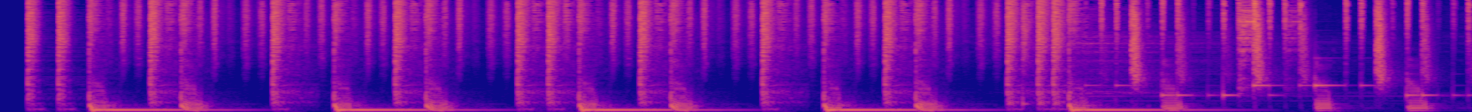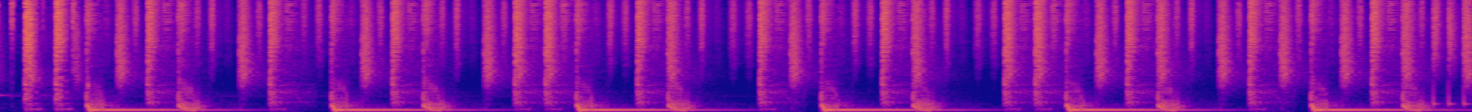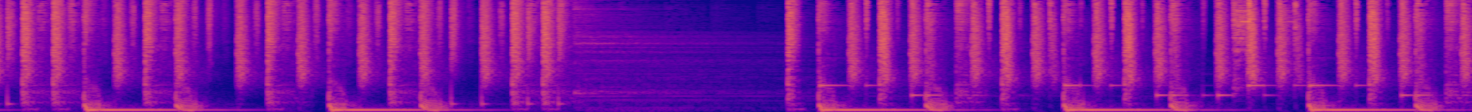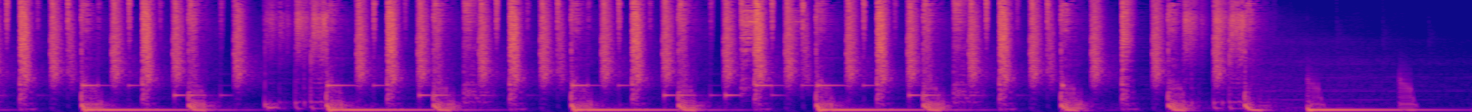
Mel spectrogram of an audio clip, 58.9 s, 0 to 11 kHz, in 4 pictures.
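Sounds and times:
drums: 0.2 - 58.2
bass: 0.9 - 2.7, 3.3 - 5.2, 5.8 - 7.6, 8.2 - 10.1, 10.7 - 12.5, 13.2 - 14.6, 15.6 - 17.4, 18.0 - 19.8, 20.5 - 22.3, 23.0 - 24.8, 25.4 - 27.2, 27.8 - 29.6, 30.3 - 32.0, 32.8 - 34.5, 37.6 - 39.3, 40.1 - 41.7, 42.5 - 44.2, 45.0 - 49.1, 49.9 - 51.6, 52.3 - 54.0, 54.8 - 58.8.

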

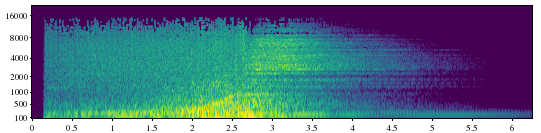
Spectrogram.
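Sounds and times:
snare drum roll: 0.2 - 4.1
impact hit: 0.2 - 4.2.

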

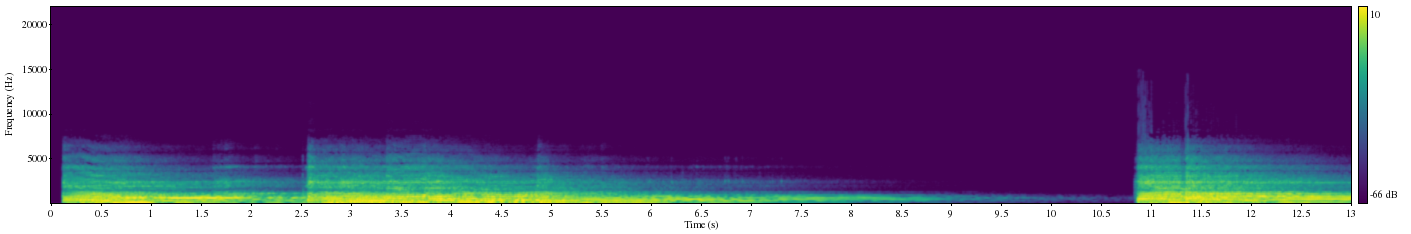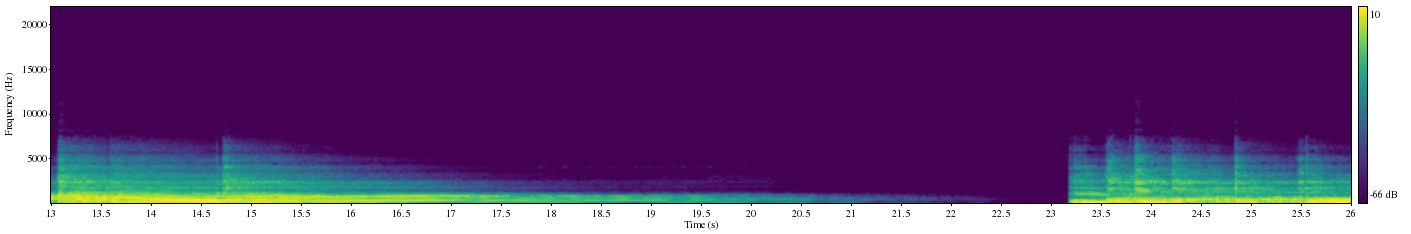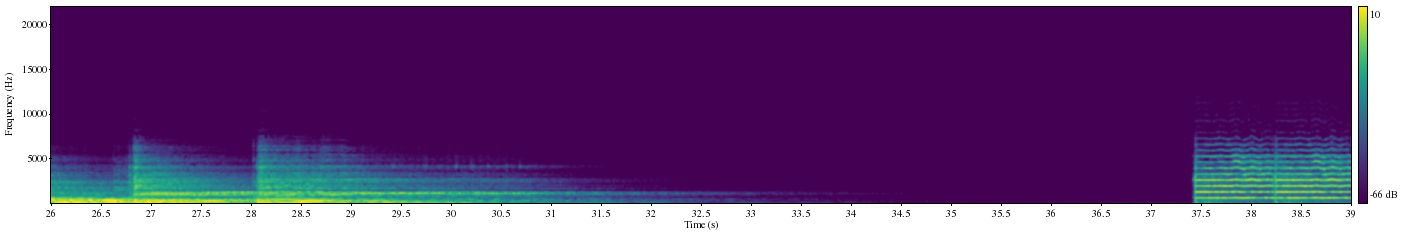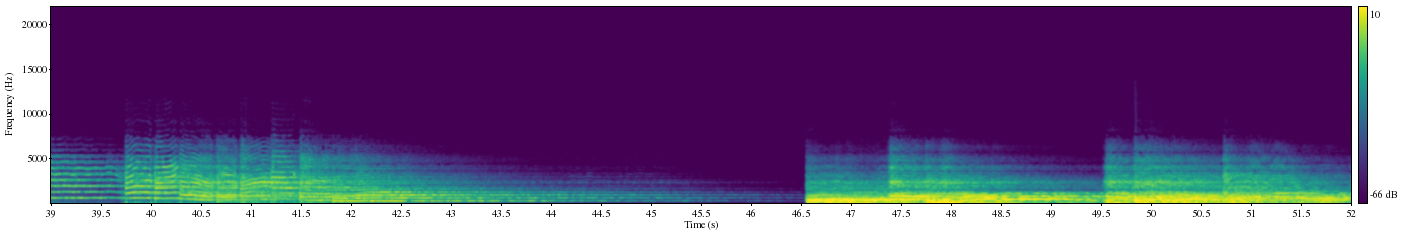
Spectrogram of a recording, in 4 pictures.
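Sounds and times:
guitar playing in E minor: 0.2 - 8.8, 10.9 - 20.6, 23.2 - 31.3, 37.5 - 45.4, 46.6 - 51.9.

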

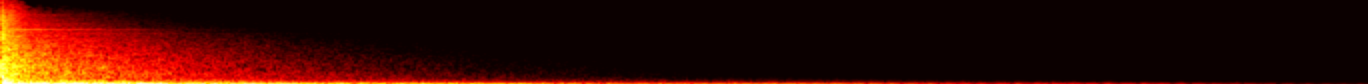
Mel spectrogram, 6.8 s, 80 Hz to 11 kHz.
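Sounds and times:
low blowout hit: 0.0 - 4.3.

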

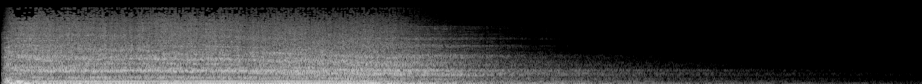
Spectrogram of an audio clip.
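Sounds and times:
werewolf howl with pitch bend: 0.0 - 5.9.

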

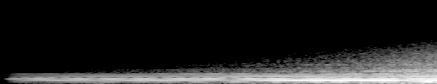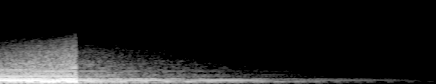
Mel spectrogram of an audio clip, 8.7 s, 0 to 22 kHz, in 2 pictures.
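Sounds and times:
reversed timpani: 2.4 - 7.6.

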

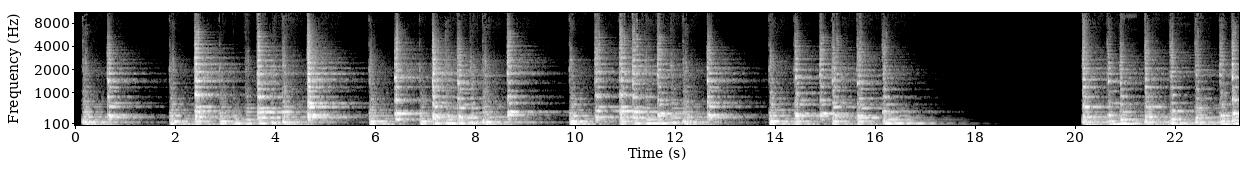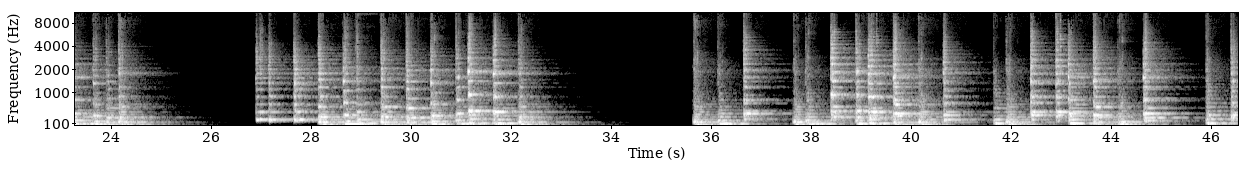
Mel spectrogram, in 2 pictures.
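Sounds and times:
string instruments playing: 0.1 - 17.6, 20.2 - 25.4, 26.9 - 33.2, 35.6 - 46.5.

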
